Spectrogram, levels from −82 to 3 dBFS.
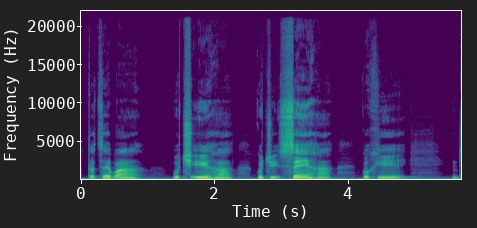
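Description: From start to finish there's mains hum, a steady 50 Hz drone sitting roughly 20 dB under the speech, probably a ground loop or nearby transformer bleeding in.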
